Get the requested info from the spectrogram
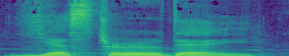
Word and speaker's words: yesterday: で R の音も落とさずに発音しましょう。 t e r tur ですね。 yesterday yesterday t e r の、え t e r の部分を丁寧に発音してみましょう。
